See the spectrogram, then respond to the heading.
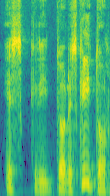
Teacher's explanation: escritor en tor también es aguda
